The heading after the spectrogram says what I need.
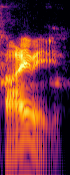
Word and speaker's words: Jaime: a jaime but it was spelled jaime but it was pronounced timey yeah yep yeah my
